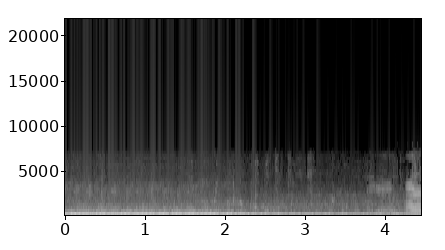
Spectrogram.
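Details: 1992 Camaro RS V6, stock, 147,000 miles, with a dry-rotted hose, a slight exhaust leak and low idle, put into drive, recorded on a cell phone. A loose, wandering chuffing pulse near three per second: rough idle, cause unclear.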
